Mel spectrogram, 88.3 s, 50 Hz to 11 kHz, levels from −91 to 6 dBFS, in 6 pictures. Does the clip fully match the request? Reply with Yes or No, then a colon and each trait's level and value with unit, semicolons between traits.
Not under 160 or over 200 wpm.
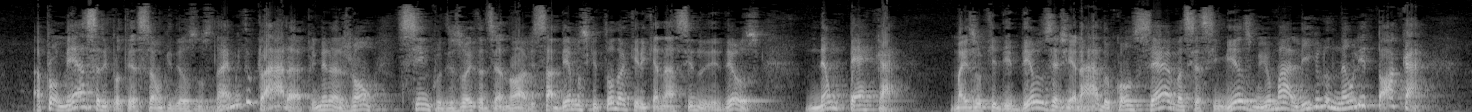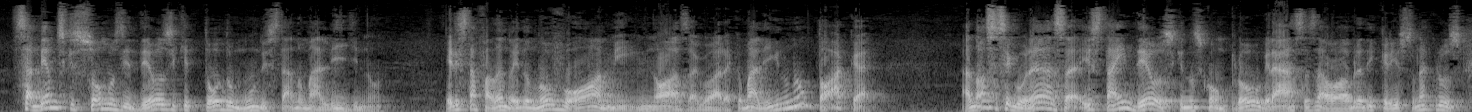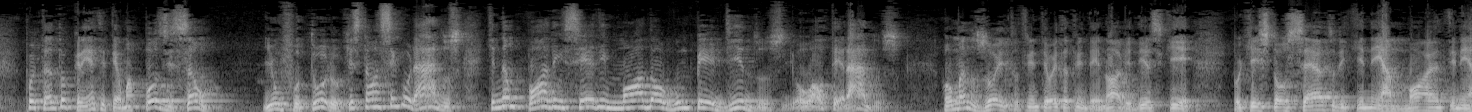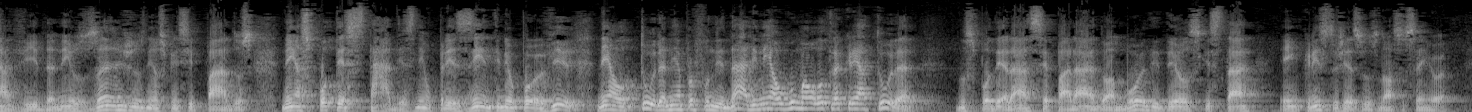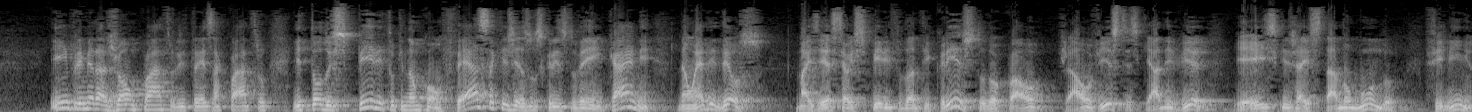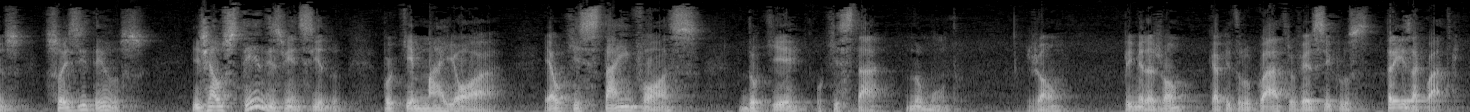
Yes: average, 170 wpm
